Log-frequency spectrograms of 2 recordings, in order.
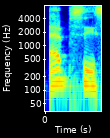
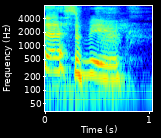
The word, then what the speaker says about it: ESPY: EPSI, sometimes pronounced ESPY, as well as the other. – Yes, ESPY. – That's the ESPY Awards.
